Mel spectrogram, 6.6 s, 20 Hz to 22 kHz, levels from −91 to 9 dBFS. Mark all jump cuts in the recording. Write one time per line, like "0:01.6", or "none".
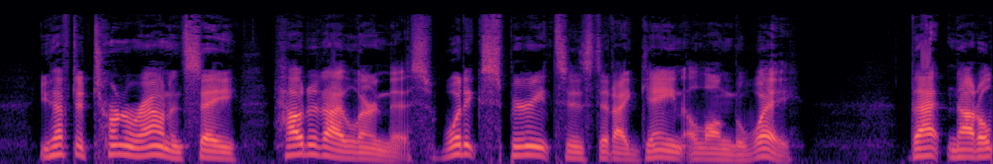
none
